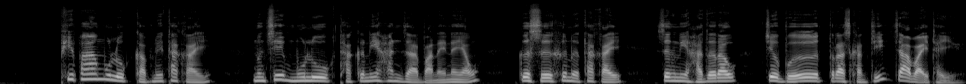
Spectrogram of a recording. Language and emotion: Bodo, disgusted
